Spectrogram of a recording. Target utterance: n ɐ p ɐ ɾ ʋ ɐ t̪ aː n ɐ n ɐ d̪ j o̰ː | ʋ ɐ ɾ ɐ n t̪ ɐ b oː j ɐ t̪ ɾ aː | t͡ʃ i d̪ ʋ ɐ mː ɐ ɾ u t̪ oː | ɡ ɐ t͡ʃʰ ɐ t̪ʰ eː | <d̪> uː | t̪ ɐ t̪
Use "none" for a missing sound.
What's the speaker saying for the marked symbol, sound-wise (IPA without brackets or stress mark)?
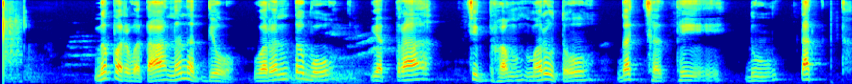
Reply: d̪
